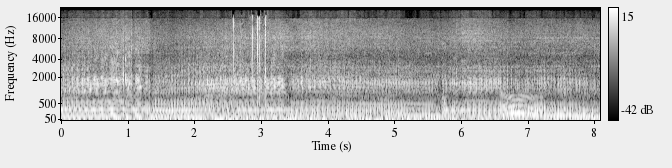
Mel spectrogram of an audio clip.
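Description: A motorcycle being ridden, a steady loud engine drone with shifting harmonic tones as the revs rise and fall through gear changes, continuous wind and road noise throughout.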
